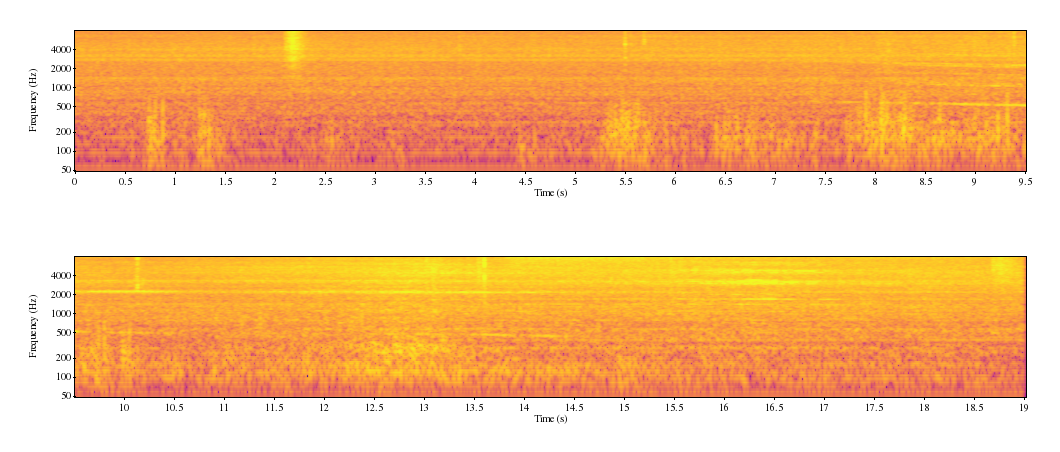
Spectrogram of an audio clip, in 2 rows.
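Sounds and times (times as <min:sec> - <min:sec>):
train wheels rumbling on rails: 0:00.0 - 0:19.0
train whine sliding down: 0:06.5 - 0:19.0.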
